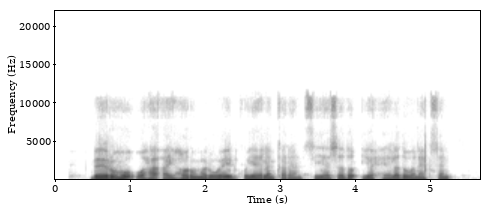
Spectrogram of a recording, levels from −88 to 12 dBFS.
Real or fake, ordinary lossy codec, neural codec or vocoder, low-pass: fake; Opus, 24 kbps; autoencoder, 48 kHz, 128 numbers a frame, DAC-VAE, trained on Japanese speech; 10.8 kHz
